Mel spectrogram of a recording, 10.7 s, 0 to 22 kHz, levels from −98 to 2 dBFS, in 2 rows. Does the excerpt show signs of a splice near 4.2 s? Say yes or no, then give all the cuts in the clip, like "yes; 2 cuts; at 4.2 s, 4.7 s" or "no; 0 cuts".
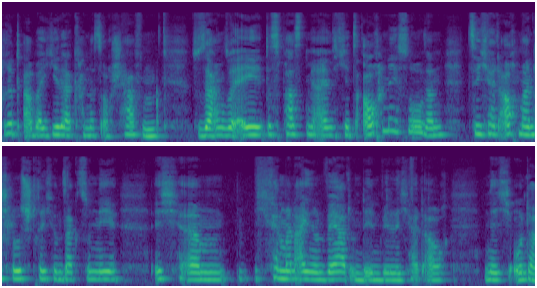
yes; 2 cuts; at 4.2 s, 7.8 s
